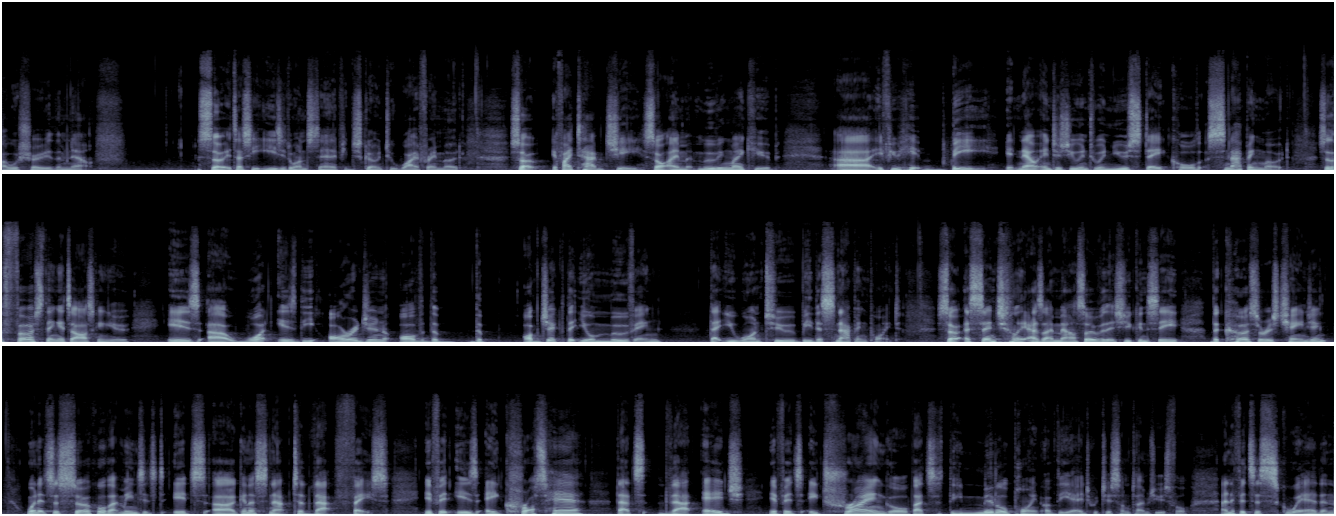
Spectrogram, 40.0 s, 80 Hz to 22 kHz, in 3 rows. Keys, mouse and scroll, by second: 3.4 click, 4.8 middle click, 5.5 g, 9.4 b.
